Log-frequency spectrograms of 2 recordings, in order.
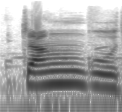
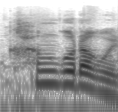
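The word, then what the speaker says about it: Canggu: 뜬지는 짱구 지역에 있습니다. 이 짱구가 인도네시아 애들이 짱구라고 부르고 영어 스펠링으로는 칸구라고 읽히는데 인도네시아에서 발음할 때는 짱구, 창구 이런 식으로 발음을 합니다.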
